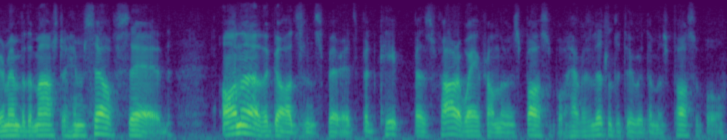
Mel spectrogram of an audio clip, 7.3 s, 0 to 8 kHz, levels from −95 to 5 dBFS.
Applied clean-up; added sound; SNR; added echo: none; none; none; none.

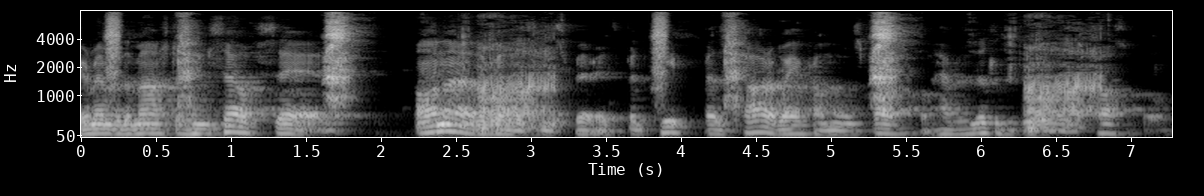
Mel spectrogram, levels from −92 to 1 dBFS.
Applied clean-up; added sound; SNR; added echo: classical method WPE with log-MMSE.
